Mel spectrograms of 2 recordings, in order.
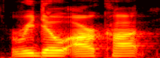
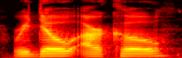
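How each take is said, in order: First: The name is said with an English pronunciation. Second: The name is said with a French pronunciation. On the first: This is how local people usually say it. The speaker calls it wrong. "I know that's French and I pronounced it wrong" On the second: This is the original pronunciation. The speaker calls it right. "is how it's supposed to be pronounced"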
